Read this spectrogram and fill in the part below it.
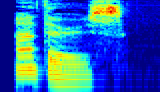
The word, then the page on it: others: British English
